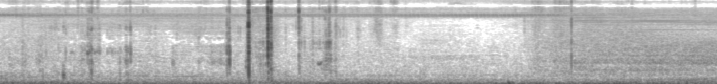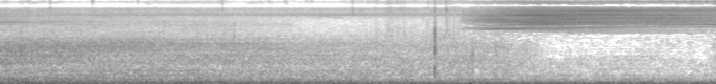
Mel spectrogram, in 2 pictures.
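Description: Hand-pump garden sprayer hissing as its wand sprays the ground and the bottoms of wooden hive stands, turning to a higher, sharper hiss near the end. Two sharp clicks come about two and a half seconds in.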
